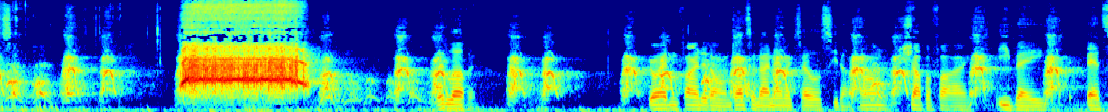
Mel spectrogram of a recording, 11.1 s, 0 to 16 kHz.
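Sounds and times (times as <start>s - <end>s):
Aztec death whistle blown with a scream-like shriek: 1.8s - 3.2s
speech: 4.5s - 4.9s, 6.5s - 11.0s.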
